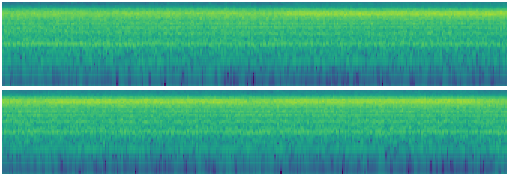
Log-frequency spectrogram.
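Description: A cutting tool scrapes and hisses against spinning metal.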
